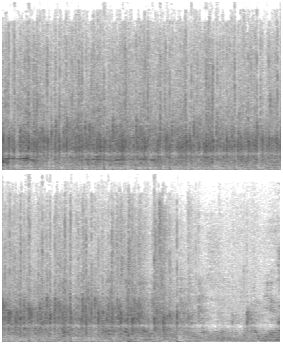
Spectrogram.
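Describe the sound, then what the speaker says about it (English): A theater audience at a film tribute event gives a sustained round of applause, broad and steady clapping from many people that fades toward the end, with faint voices underneath. "Please give him a round of applause, Mr. Dennis Bartok."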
